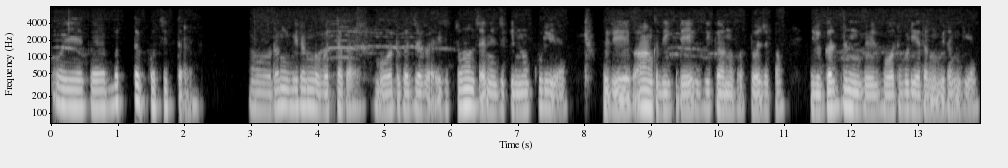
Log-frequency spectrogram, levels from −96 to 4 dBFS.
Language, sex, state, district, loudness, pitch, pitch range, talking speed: Rajasthani, male, Rajasthan, Churu, -23 LUFS, 120 Hz, 115-130 Hz, 145 wpm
